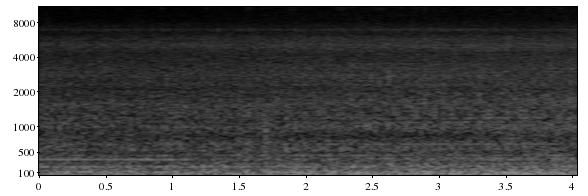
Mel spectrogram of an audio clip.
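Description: A van drives slowly along the lane.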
